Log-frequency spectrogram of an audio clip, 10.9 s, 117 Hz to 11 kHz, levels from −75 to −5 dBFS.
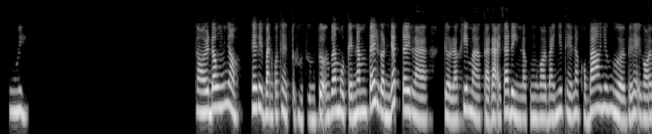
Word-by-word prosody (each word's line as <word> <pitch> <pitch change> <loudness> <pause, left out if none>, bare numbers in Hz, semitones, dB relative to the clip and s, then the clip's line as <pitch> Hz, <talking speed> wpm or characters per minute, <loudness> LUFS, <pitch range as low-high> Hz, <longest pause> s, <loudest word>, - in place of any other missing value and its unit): Ôi! 250 -2 -1 2.8
Trời 250 -1 +2
đông 280 +3 +4
ấy 300 - -1
nhỉ. 320 -2 +1 0.3
Thế 280 - +5
thì 285 - +2
bạn 230 -2 +1
có 230 - -3
thể 245 0 -2
t - - -10
thử 200 - -5
tưởng 195 -1 -5
tượng 215 -1 +1
ra 250 +2 +3
một 250 -2 +1
cái 210 -1 0
năm 245 +2 +2
Tết 320 +1 +4
gần 235 -4 +3
nhất 320 +10 +3
đây 260 -1 +3
là, 205 -4 -1 0.3
kiểu 215 -3 +1
là, 195 0 -1
khi 275 +8 -1
mà 230 -5 0
cả 195 - 0
đại 205 0 +1
gia 245 +3 +2
đình 230 -4 +1
là 200 - -3
cùng 205 +1 -4
gói 205 0 -2
bánh 210 +1 -1
như 255 +2 0
thế 230 -3 -3
là 240 - -2
có 205 - -6
bao 265 +7 +2
nhiêu 280 -1 -1
người, 225 -8 +1
với 205 +3 -2
lại 230 -2 -2
gói 210 0 -2
230 Hz, 250 wpm, -20 LUFS, 205-255 Hz, 2.8 s, Thế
